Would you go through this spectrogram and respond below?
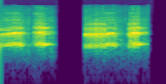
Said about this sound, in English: It's just me and my pet frog, Albert. We blow bubbles in the water, and I give Albert croaking lessons.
